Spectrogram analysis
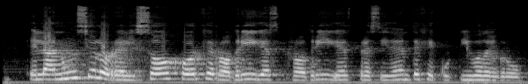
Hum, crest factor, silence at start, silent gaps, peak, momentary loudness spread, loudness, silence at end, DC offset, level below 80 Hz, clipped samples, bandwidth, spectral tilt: none; 12 dB; 0.05 s; none; -2 dBFS; 8 LU; -14 LUFS; 0 s; under 0.1%; -48 dBFS; under 0.1%; 16.5 kHz; -5.5 dB/octave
